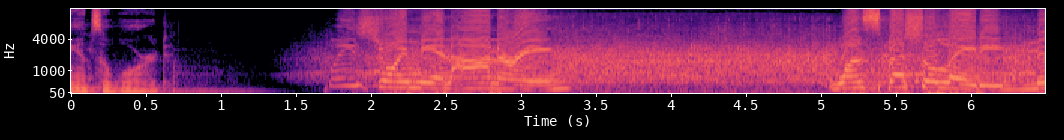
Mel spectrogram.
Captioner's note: applause, cheering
